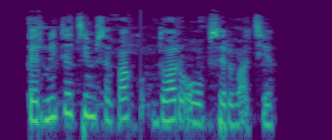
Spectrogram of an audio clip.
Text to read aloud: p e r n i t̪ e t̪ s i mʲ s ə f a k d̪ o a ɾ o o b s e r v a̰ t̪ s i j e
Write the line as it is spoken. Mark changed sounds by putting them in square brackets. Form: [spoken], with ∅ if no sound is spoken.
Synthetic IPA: p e r [m] i t̪ e t̪ s i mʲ s ə f a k d̪ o a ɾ o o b s e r v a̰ t̪ s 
